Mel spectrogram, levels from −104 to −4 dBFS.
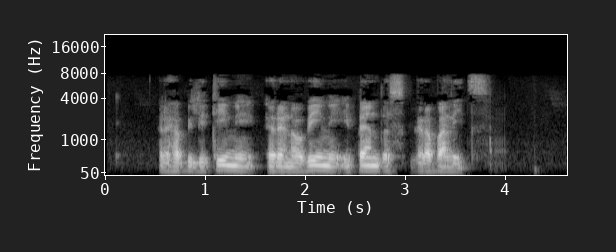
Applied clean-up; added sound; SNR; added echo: none; none; none; none.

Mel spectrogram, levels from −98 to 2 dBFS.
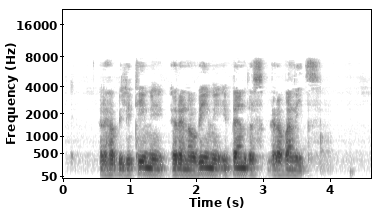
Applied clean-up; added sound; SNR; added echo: none; none; none; reverberation time 0.2 s.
